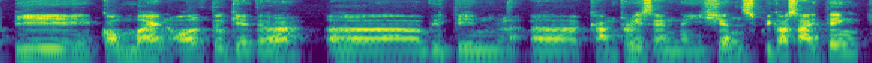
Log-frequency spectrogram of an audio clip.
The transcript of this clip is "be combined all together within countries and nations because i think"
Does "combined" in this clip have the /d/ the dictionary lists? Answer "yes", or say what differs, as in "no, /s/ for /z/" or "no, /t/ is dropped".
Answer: no, /d/ is dropped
